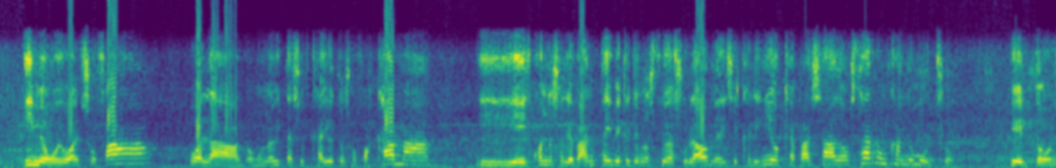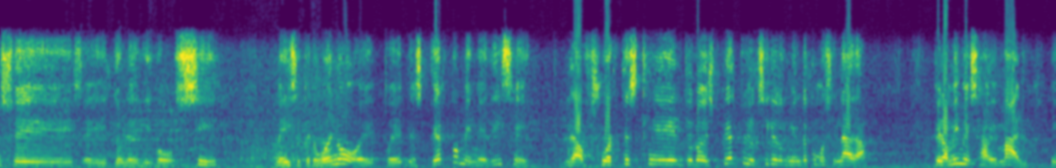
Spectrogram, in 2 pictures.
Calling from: Barcelona, Catalonia, Spain; de Barcelona.

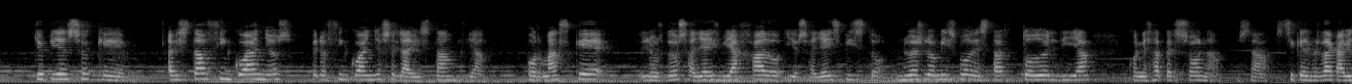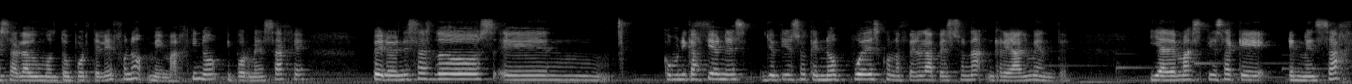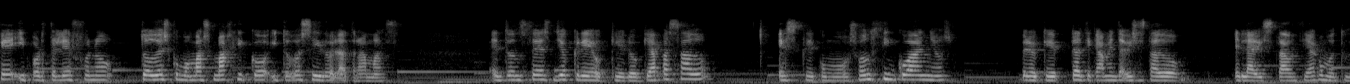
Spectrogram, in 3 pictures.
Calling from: Palma, Balearic Islands, Spain; de Palma de Mallorca

